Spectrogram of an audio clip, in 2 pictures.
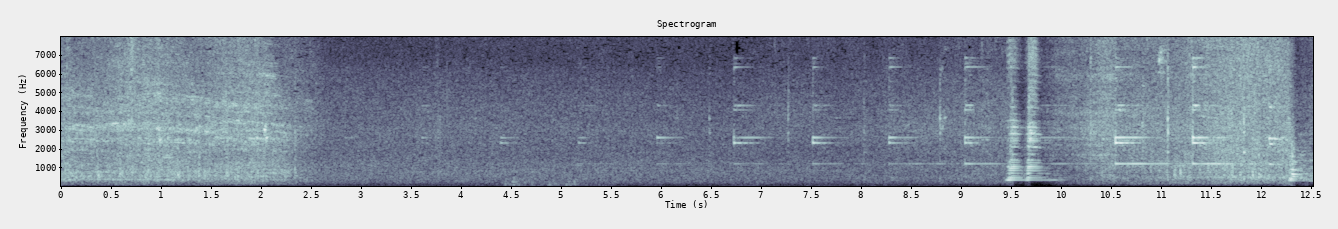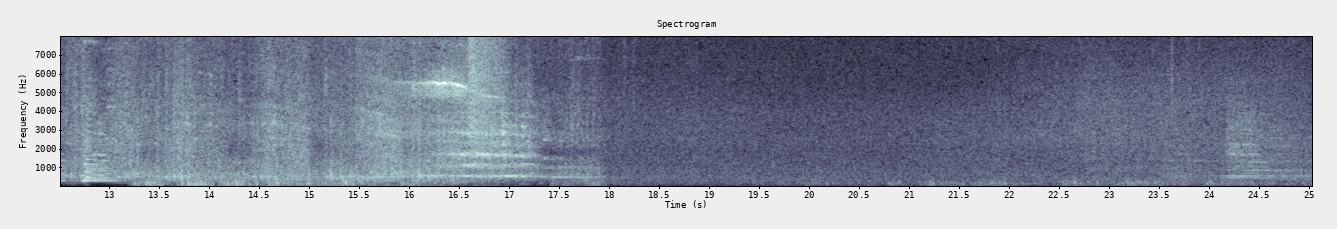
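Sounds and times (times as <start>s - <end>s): train wheels clacking: 0.0s - 2.6s, 6.0s - 17.4s
train bell dinging: 5.2s - 12.5s
train horn blasts: 9.4s - 10.2s, 12.1s - 13.2s, 24.0s - 25.0s
high wheel squeal: 15.6s - 18.0s.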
